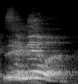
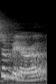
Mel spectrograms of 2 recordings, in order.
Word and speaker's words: Shamira: Samira. No, so it's Shamira.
